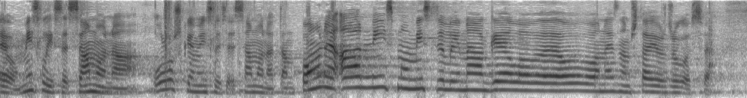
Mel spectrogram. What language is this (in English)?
Croatian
